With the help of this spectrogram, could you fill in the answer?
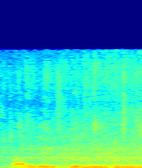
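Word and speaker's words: مَلِكِ النَّاسِ: Kalau misalkan hafalannya masih bacanya Malik panjang sekarang kita pendekin. Malikin bukan Malikinas. Salah. Malikinas.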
